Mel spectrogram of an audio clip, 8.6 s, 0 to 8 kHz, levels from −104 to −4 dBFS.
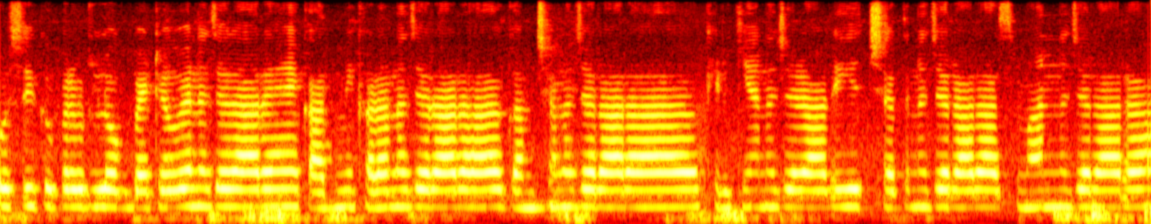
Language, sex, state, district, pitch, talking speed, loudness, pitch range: Hindi, female, Haryana, Rohtak, 230 Hz, 250 wpm, -14 LUFS, 225-235 Hz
